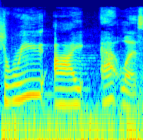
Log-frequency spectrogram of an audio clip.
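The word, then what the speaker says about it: 3I/ATLAS: Three I atlas that's the correct way to pronounce it.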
